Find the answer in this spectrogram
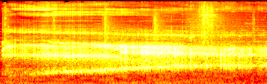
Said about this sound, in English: The beast turns its fearful gaze on the God of Thunder. And growls a horrid growl.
